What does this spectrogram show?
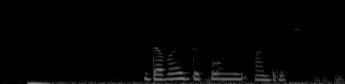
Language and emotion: Russian, neutral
